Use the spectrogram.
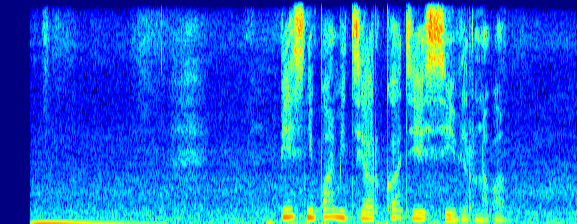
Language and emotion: Russian, neutral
